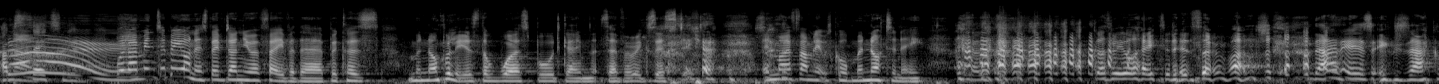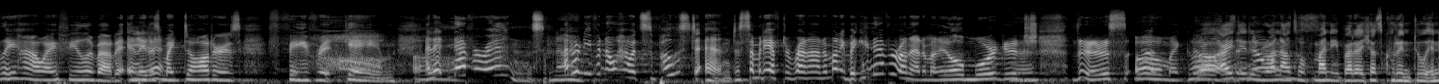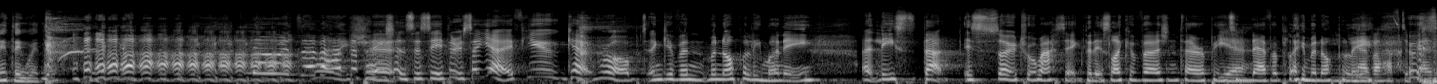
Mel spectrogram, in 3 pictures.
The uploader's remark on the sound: We finally heard from a member of the audience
